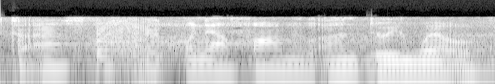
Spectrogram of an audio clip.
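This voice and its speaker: A woman's voice: fairly low pitch, fairly even intonation, fairly quick, creaky. A woman with a New Zealand accent giving an emphatic, repetitive parliamentary speech. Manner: emphatic repeated phrases. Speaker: party co-leader in parliament. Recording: echoey chamber, muffled noisy shortwave relay.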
